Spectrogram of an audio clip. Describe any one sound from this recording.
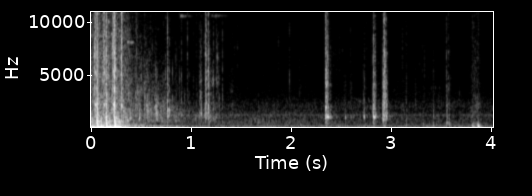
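A gun's metal parts click and clack during a reload.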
